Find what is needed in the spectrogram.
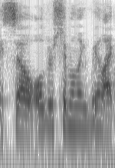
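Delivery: plain reading voice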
